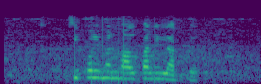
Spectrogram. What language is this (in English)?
Bangla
